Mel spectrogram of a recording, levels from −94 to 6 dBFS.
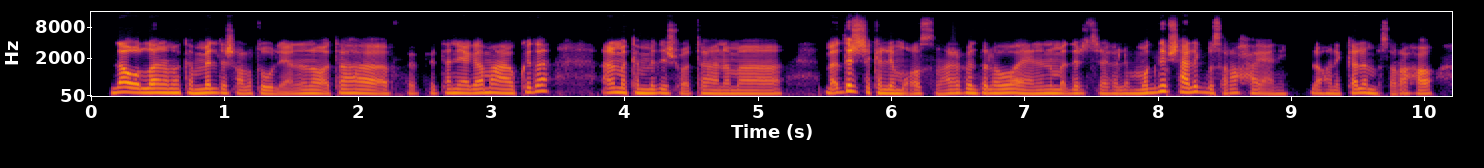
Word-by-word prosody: لأ 205 +3 +6
والله 185 -2 +6
أنا 185 - +4
ما 180 - +3
كمّلتش 170 -1 +1
على 145 +1 -5
طول 145 -3 -4
يعني 155 - -4
أنا 155 0 0
وقتها 165 0 0
في - - -13
في 155 - -10
تانية 170 +1 0
جامعة 175 0 +2
وكده 205 +10 -1 0.4
أنا 185 - +5
ما 190 - +3
كمّلتش 165 -2 -1
وقتها، 155 -1 -4
أنا 145 0 -2
ما 145 0 -2 0.3
ما 185 - +2
قدَرتش 210 +1 +7
أكلمه 155 -5 0
أصلًا، 140 -1 -6
عارف 165 +3 -2
أنت 165 -1 0
اللي 165 0 0
هو 170 +1 +1
يعني 150 -2 -1
أنا 160 - 0
ما 155 - 0
قدَرتش 155 0 -5
أكلمه، 145 0 -5
ما 165 - +1
اكدبش 230 +5 +3
عليك 205 +2 +4
بصراحة، 165 -2 -4
يعني 140 -1 -7
لو 160 -3 -5
هنتكلم 155 +4 -2
بصراحة 150 -1 -4
165 Hz, 245 wpm, -23 LUFS, 150-180 Hz, 0.4 s, قدَرتش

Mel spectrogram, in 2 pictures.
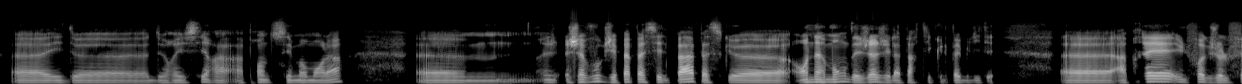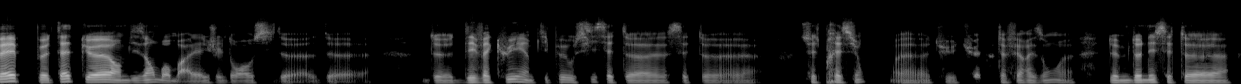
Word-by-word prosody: Heu, 95 0 -2
et 90 0 -7
de 85 -1 -6
de 90 0 -11
réussir 95 +4 -3
à 90 -1 -4
à - - -9
prendre 105 -2 -8
ces 100 - -3
moments-là. 95 0 -4 0.8
Hem, 90 -1 -5 0.6
j 105 -1 -6
j'avoue 115 +5 +9
que 125 - -1
j'ai 110 - +5
pas 120 - +3
passé 115 +1 +1
le 100 - -14
pas, 120 +7 +6
parce 95 -1 -2
que, 105 - -8
heu, 95 -3 +1
en 105 +2 0
amont 115 +3 +2
déjà, 105 +1 +6
j'ai 100 -3 -1
la 90 - -3
partie - - -7
culpabilité. 90 -1 -8 0.7
Heu, - - 0 0.5
après 135 +7 +6
1 110 - -4
fois 115 +4 0
que 95 - -10
je 100 +1 +1
le 100 - -1
fais, 125 +9 +8 0.2
peut-être 110 +6 +1
qu'en 110 -2 +4
me 95 - -13
disant: 100 +3 -7
«Bon, 90 -4 -7
ben, - - -7
eh, 75 +3 -11
j'ai 85 - -11
le 85 - -22
droit 80 0 -12
aussi 85 -1 -7
de - - -12 0.4
de 470 0 -15 0.7
de 90 -1 -8
d'évacuer 100 +6 -3
un 105 - -6
petit 90 - -16
peu 110 - -13
aussi 105 +2 -8
cette, 95 -5 -7
heu, 85 -1 -8
cette, 85 - -11
heu, 85 0 -15 0.5
cette - - -8
pression», 110 +1 -3 0.4
heu, - - -13
tu 80 -1 -16
tu - - -13
as - - -12
tout - - -15
à - - -14
fait - - -9
raison, 95 +2 -12
heu, - - -18 0.4
de 95 -1 -4
me 95 0 -10
donner 100 +1 -1
cette, 95 -3 -4
heu 90 -2 -4
95 Hz, 185 wpm, -25 LUFS, 90-110 Hz, 0.8 s, j'avoue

